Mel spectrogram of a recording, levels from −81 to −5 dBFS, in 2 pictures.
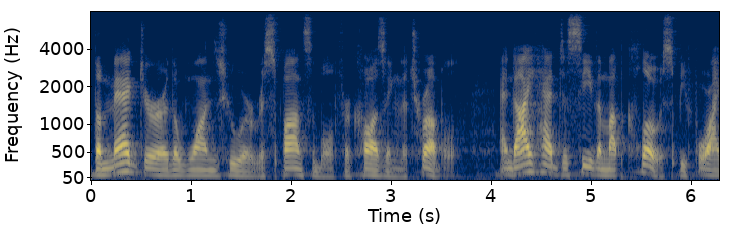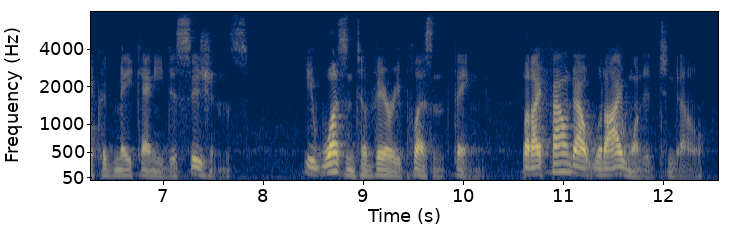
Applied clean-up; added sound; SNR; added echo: none; none; none; none.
